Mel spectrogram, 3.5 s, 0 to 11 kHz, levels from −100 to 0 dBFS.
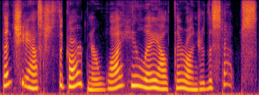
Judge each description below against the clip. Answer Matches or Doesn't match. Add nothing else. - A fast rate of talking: Matches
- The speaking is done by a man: Doesn't match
